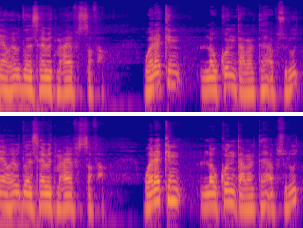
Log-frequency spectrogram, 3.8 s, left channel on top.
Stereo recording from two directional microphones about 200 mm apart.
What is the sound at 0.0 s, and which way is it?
Speech, 35° right (ahead or behind).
